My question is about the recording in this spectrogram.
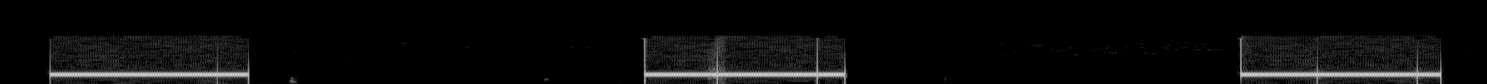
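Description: Telephone line tone during a call transfer to a manager's extension: three steady, mid-pitched tones of about two seconds each, separated by silent gaps, with a few faint clicks.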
